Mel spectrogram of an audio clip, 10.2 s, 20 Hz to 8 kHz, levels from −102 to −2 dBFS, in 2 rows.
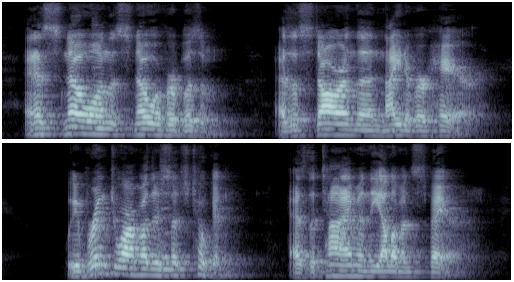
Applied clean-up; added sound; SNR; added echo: none; Bowed string instrument; 18 dB; reverberation time 0.5 s.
